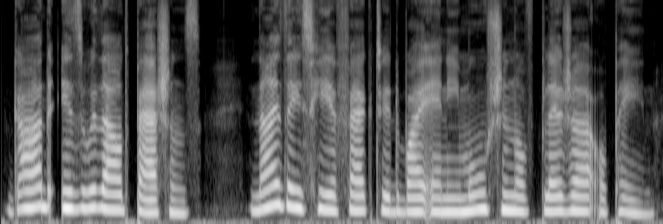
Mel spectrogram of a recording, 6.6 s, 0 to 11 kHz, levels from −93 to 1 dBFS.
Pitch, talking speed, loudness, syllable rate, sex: 220 Hz, 135 wpm, -16 LUFS, 4.3 syllables/s, female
